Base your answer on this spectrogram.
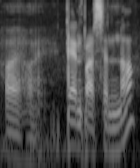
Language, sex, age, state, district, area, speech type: Assamese, male, 30-45, Assam, Jorhat, urban, spontaneous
